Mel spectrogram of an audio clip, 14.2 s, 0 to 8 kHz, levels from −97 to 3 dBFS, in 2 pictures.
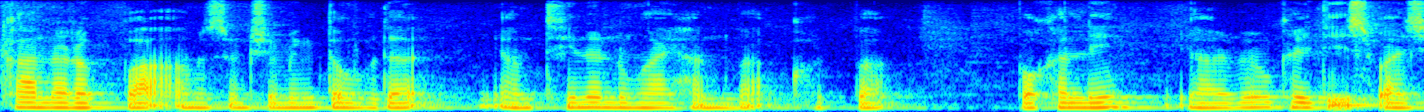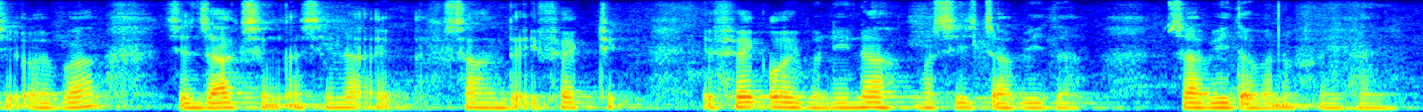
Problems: background sounds at intervals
